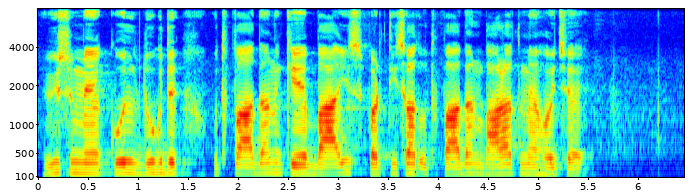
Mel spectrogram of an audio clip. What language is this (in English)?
Maithili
